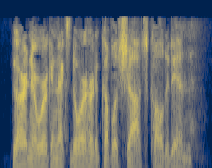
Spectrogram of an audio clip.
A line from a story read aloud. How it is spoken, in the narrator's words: Latour grumbled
